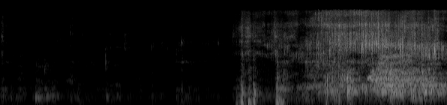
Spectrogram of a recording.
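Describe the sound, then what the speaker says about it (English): After a few seconds of near silence with faint small knocks, a sack of crawfish is dumped into a crawfish cleaner with water, bringing a sudden clatter followed by a loud, sustained rush of water. "got my crawfish cleaner right here, so I'm going to dump this first sack in."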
